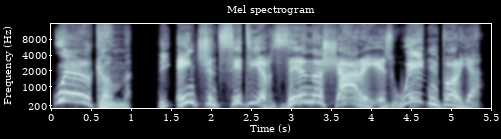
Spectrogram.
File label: Innkeeper Male Dwarf Greeting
